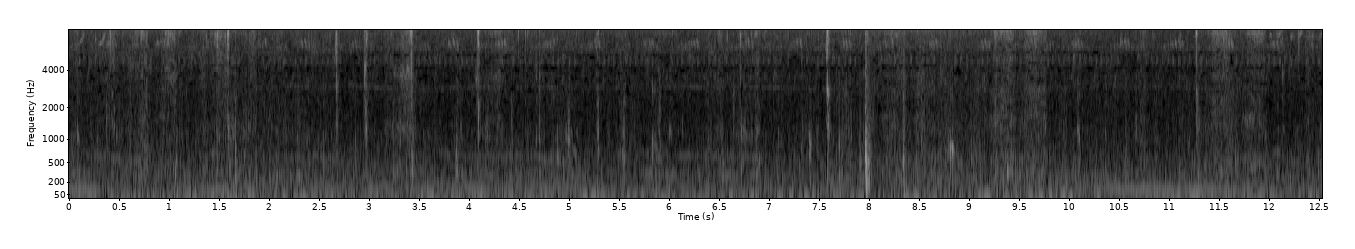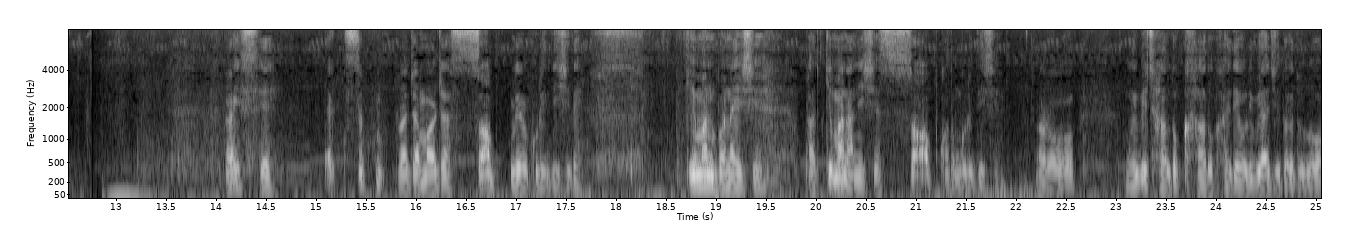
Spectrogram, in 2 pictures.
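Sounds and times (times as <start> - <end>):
chewing and lip smacks: 0.0 - 12.8
high insect drone: 0.0 - 25.0.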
